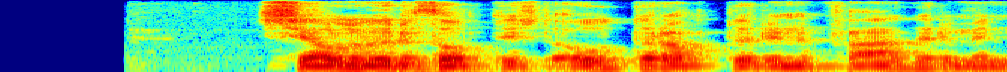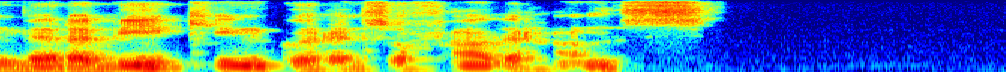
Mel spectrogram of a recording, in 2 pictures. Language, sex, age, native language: Icelandic, male, 50-59, Icelandic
